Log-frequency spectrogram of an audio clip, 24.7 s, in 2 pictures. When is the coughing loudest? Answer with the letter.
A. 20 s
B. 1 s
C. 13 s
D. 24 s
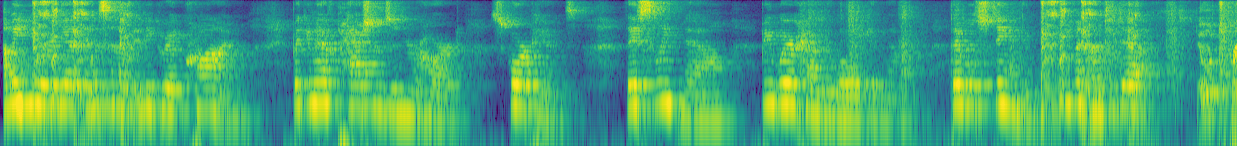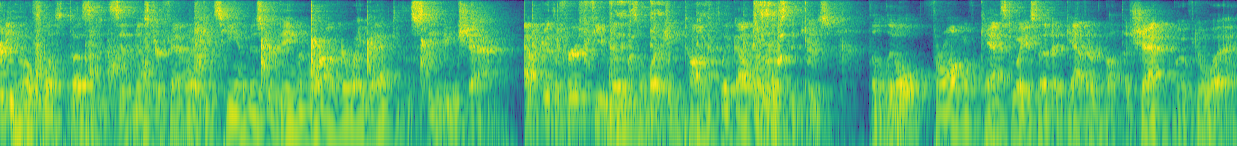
A.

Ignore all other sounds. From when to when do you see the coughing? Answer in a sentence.
The coughing can be heard from 0.3 to 1.4 s, from 10.4 to 11.4 s and from 18.4 to 20.4 s.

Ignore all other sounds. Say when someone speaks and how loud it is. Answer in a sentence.
The talking can be heard from 0.0 to 24.7 s, at a steady volume.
